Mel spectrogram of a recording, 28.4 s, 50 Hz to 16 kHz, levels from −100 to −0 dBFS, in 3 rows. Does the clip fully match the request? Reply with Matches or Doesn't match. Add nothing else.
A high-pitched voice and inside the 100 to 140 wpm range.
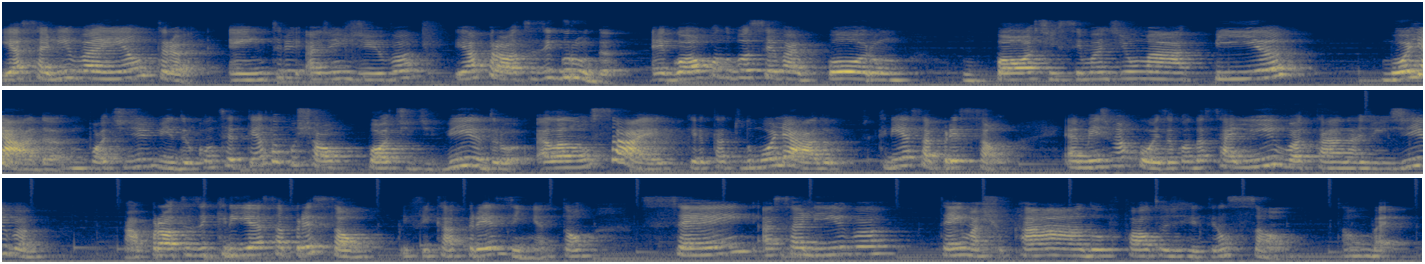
Doesn't match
